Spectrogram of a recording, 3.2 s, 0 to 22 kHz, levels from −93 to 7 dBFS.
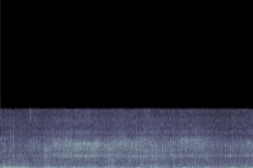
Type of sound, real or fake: fake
